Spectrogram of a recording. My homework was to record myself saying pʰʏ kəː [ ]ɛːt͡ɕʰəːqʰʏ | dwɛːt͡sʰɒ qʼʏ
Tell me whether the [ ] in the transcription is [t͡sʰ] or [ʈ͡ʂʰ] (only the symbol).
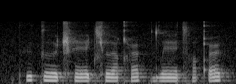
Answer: ʈ͡ʂʰ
